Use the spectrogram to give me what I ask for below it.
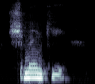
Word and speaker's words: Schmincke: Schmencke, it's a German company. It's spelled Schmincke. Schmencke.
